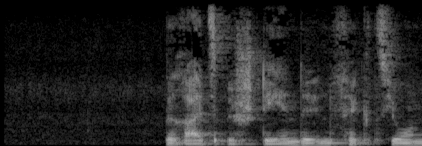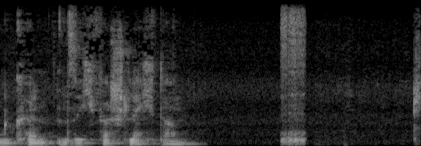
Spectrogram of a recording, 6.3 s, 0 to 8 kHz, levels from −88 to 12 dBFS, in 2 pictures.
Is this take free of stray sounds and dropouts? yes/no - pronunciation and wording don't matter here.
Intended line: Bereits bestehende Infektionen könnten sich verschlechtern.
no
